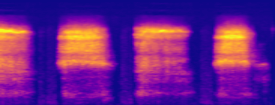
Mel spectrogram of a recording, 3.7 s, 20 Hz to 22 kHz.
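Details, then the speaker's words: Pediatric semiology lecture example: four harsh, hissing breath sounds about a second apart, around 60 a minute, adventitious breath sounds with air entering and leaving with great difficulty, in a child with rapid, shallow breathing. "vai escutar alguns ruídos como se fosse um ambiente sem oxigênio e de vez em quando você escuta um barulhinho de ar entrando e de ar saindo com grande dificuldade"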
